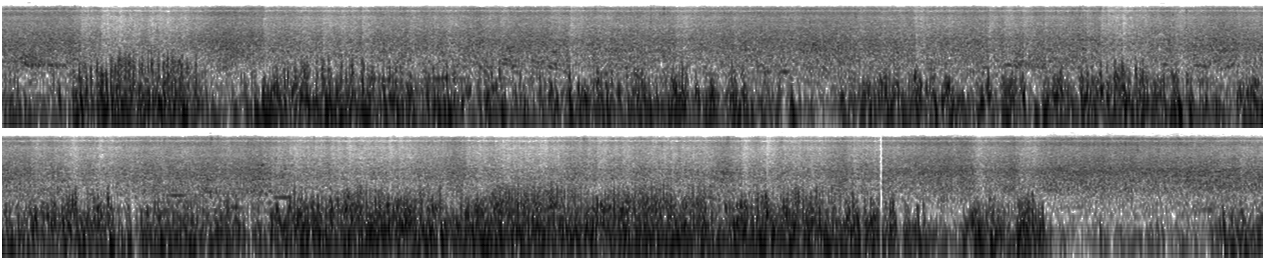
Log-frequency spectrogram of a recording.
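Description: Wind gusts and rumbles.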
